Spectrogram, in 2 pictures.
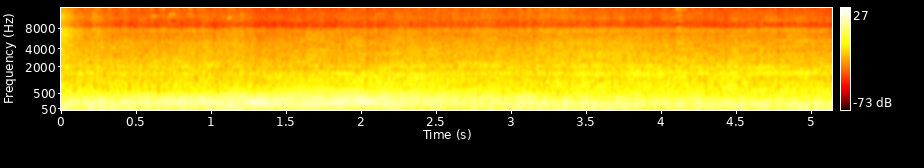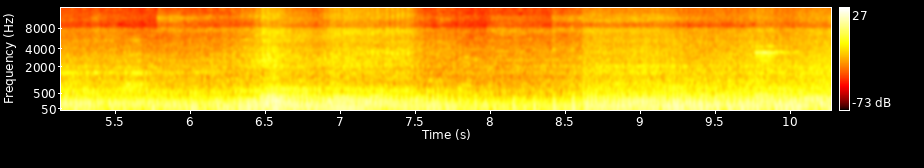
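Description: Motorcycle engine running at a steady idle, with street traffic passing.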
